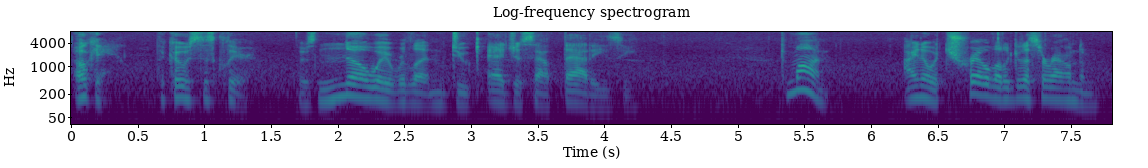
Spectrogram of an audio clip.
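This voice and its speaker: A man's voice: medium pitch, big pitch swings, normal speed, pauses often, a little hiss or hum, lightly acted. Man putting on an eager, headstrong young woman. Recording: music playing behind the voice.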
